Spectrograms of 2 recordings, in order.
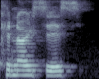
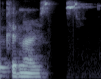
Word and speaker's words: kenosis: But kenosis is the pronunciation I'm going with.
